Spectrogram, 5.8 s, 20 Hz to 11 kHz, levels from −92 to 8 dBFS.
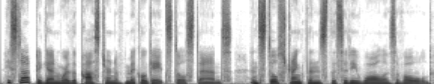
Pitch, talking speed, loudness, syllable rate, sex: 165 Hz, 195 wpm, -16 LUFS, 5.1 syllables/s, female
